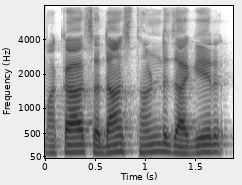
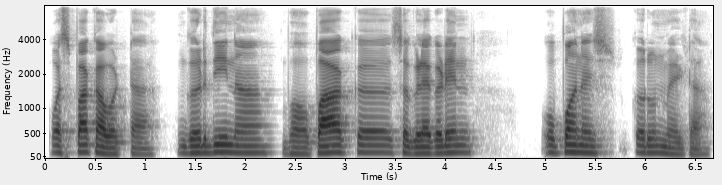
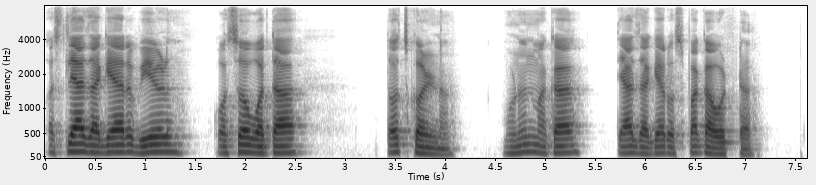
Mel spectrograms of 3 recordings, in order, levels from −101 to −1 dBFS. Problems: none marked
